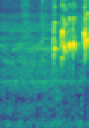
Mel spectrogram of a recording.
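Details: Rare scaly-breasted bulbul singing freely for a tutoring recording: a brisk cluster of five or six bright, bubbly chirps in quick succession, closed by a separate sharp note, with quiet low background rumble.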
